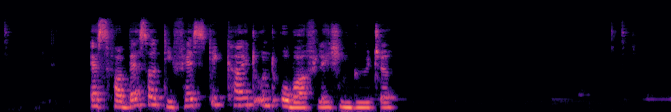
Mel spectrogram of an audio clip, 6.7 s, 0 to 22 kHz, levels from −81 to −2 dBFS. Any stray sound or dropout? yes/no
no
